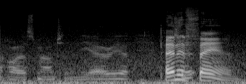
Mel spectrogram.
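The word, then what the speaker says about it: Pen y Fan: panoramic view looking at penan the highest mountain in the area penan penan pan a single F in Welsh is pronounced v ah a double F in Welsh is pronounced F very interesting okay very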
